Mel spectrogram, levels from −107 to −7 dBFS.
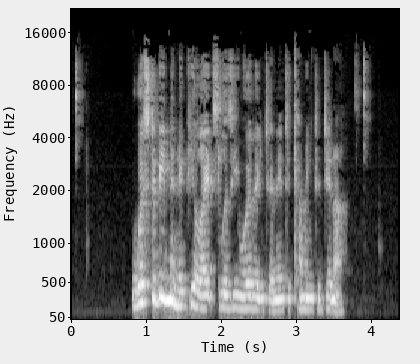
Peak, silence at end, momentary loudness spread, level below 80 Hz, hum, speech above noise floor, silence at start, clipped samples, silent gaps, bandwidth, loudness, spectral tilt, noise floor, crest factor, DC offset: -2 dBFS; 0.45 s; 23 LU; -58 dBFS; none; 59 dB; 0.05 s; under 0.1%; none; 13.5 kHz; -18 LUFS; -4.5 dB/octave; -76 dBFS; 18 dB; under 0.1%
